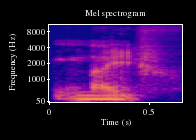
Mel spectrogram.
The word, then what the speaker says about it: knife: gnome and it's the same thing with a word like knife that K is not making a sound in Modern English so it's a silent letter it has no sound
